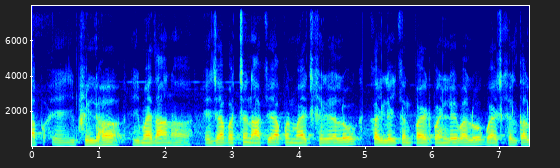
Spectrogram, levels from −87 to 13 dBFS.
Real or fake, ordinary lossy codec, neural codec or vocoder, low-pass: real; none; none; none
